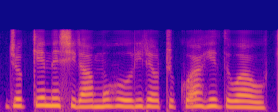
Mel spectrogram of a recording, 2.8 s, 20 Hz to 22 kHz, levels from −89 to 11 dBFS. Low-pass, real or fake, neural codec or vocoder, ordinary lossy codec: 7.2 kHz; fake; codec, 16 kHz, 0.3 kbps, FocalCodec; none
